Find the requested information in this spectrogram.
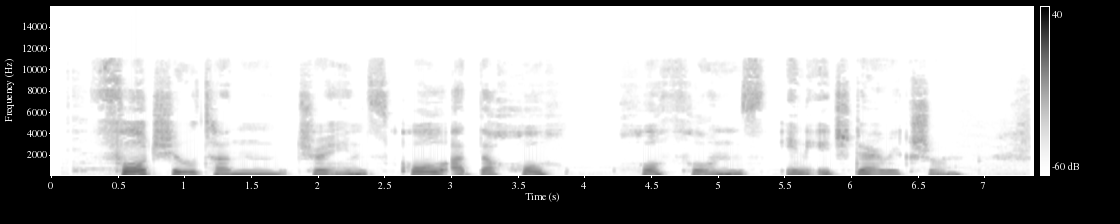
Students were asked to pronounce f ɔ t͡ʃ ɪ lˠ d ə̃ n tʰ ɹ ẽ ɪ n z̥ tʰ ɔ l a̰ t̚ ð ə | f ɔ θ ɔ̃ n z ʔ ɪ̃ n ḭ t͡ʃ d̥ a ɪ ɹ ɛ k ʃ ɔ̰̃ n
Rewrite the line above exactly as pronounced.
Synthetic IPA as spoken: f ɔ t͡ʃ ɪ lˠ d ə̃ n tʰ ɹ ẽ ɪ n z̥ kʰ ɔ l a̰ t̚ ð ə | h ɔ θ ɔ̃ n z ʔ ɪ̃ n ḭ t͡ʃ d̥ a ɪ ɹ ɛ k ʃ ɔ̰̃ n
